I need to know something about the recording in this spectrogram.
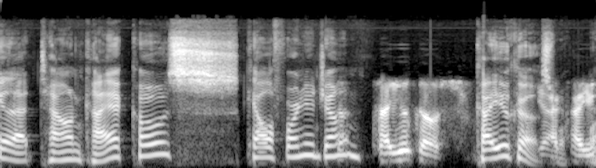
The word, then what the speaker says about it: Cayucos: Cayucos, California, John?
